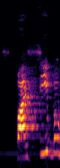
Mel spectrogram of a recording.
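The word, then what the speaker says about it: спасибо: already can read it spa siba spasibo means thank you look at the letters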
